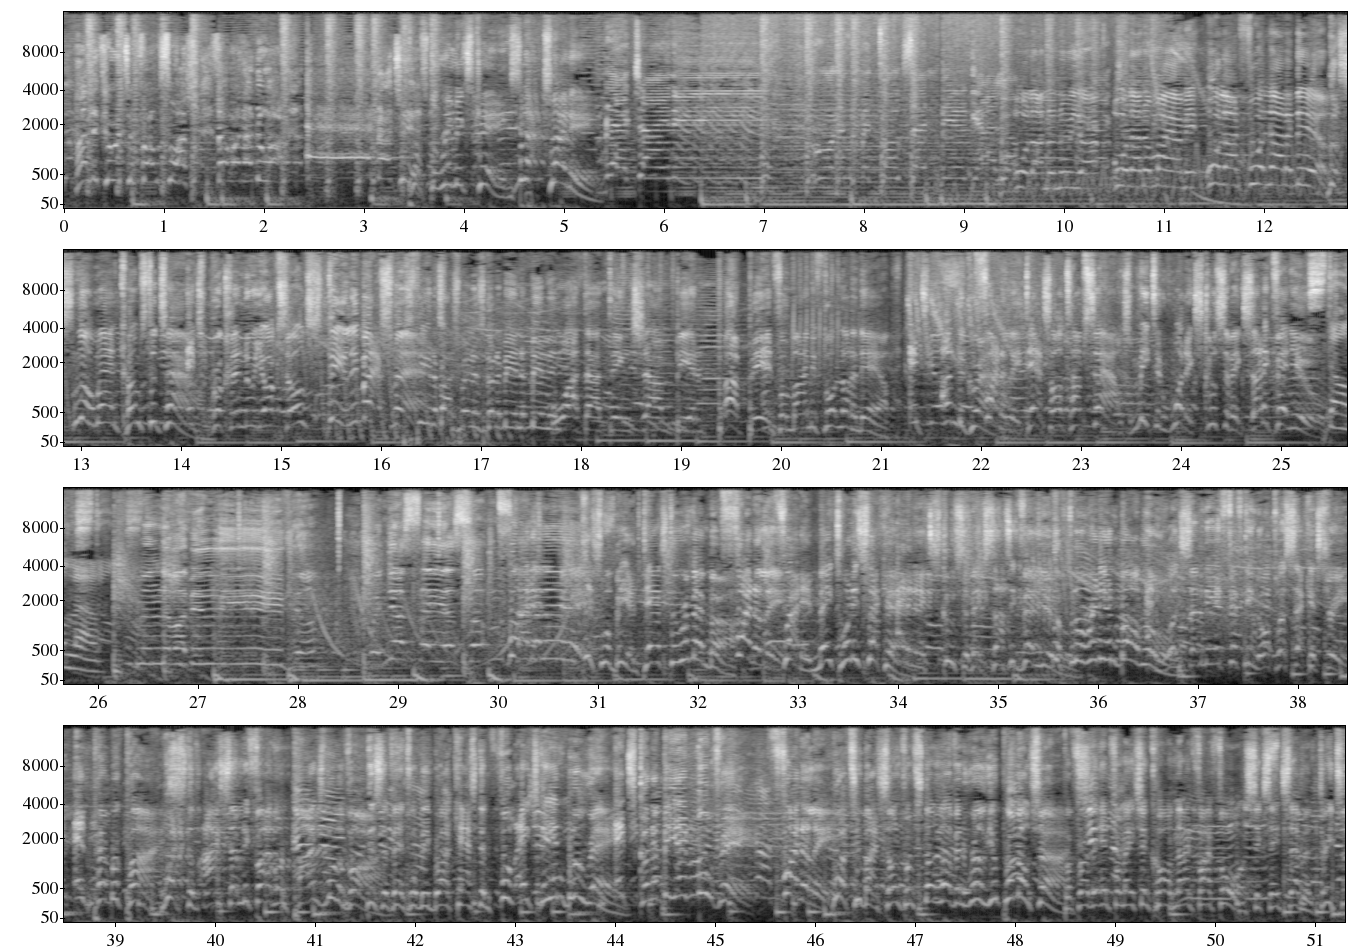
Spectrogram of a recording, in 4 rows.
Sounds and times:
Speech: 0.0s - 2.4s, 3.0s - 7.0s, 9.3s - 27.2s, 28.8s - 51.3s
Reggae: 0.0s - 51.3s.

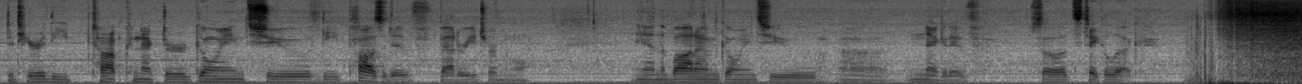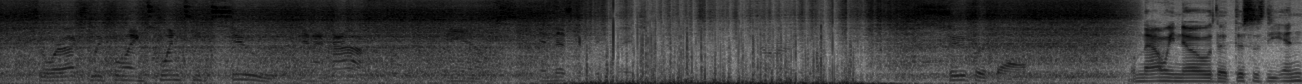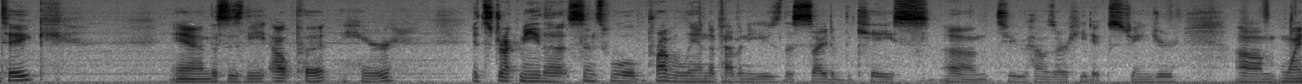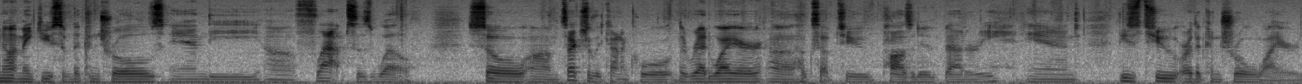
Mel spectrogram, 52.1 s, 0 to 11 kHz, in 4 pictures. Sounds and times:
Engine: 0.0s - 31.0s, 37.3s - 44.6s.

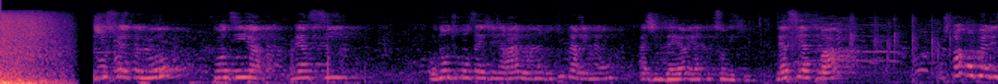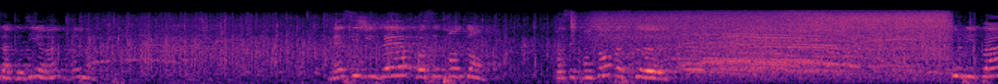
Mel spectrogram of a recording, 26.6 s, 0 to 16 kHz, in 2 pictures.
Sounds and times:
Speech: 17.7s - 19.8s, 26.0s - 26.6s.

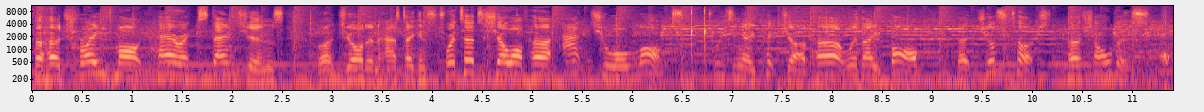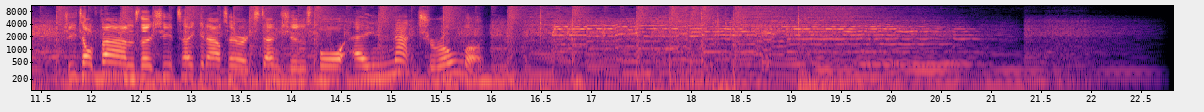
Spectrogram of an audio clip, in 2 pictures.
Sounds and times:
Speech: 0.0s - 16.0s
Music: 0.0s - 22.8s.

